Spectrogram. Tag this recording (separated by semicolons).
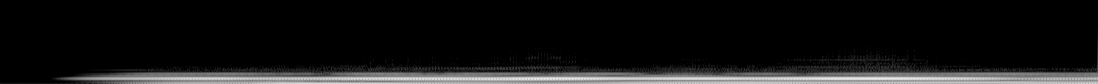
pink-noise; noise; distortion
